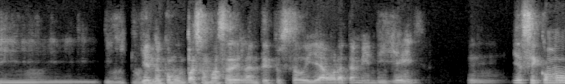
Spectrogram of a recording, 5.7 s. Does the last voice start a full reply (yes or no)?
no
